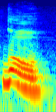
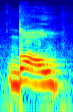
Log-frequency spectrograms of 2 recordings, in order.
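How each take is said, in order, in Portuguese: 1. A vogal é fechada. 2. A vogal é aberta. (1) "como é estrangeira, mantivemos a pronúncia" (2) "Se fosse uma palavra da língua portuguesa, seria"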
